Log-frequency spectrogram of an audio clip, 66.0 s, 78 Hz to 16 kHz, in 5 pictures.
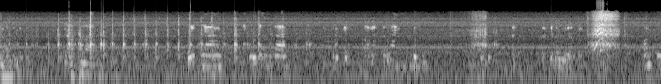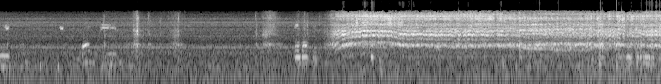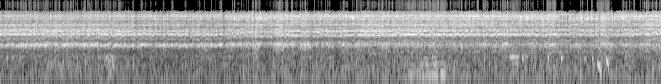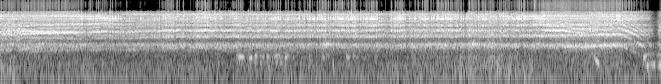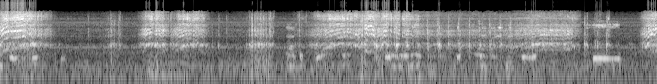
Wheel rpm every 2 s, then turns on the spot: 0, 0, 0, 0, 10, 10, 10, 10, 10, 20, 120, 110, 110, 110, 120, 130, 140, 150, 160, 160, 180, 200, 200, 210, 210, 200, 70, 20, 40, 60, 80, 50, 40.
8-10 14-18 56-58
